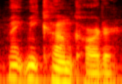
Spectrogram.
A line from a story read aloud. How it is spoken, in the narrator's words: she whispered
